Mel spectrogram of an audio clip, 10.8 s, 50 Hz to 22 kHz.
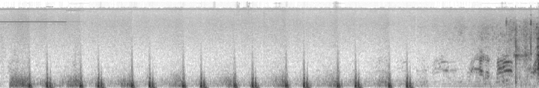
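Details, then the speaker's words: Atrial septal defect, heard over the pulmonary area with the stethoscope diaphragm: regular heartbeat near 58 a minute with fixed wide splitting of the second heart sound. "حالة 3 كان فيكسد وايد سبيتنج سكند ساوند في حالة اتريال سيبتال ديفكت."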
